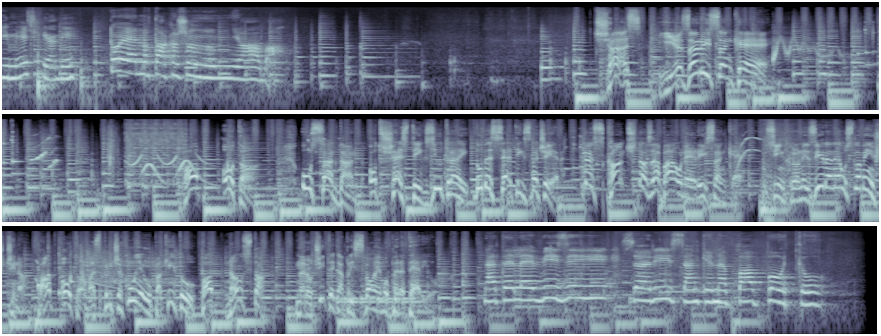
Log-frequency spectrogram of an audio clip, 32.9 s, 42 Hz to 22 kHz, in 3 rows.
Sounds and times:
Music: 0:00.0 - 0:31.4
Speech: 0:07.5 - 0:09.6, 0:14.8 - 0:27.4.

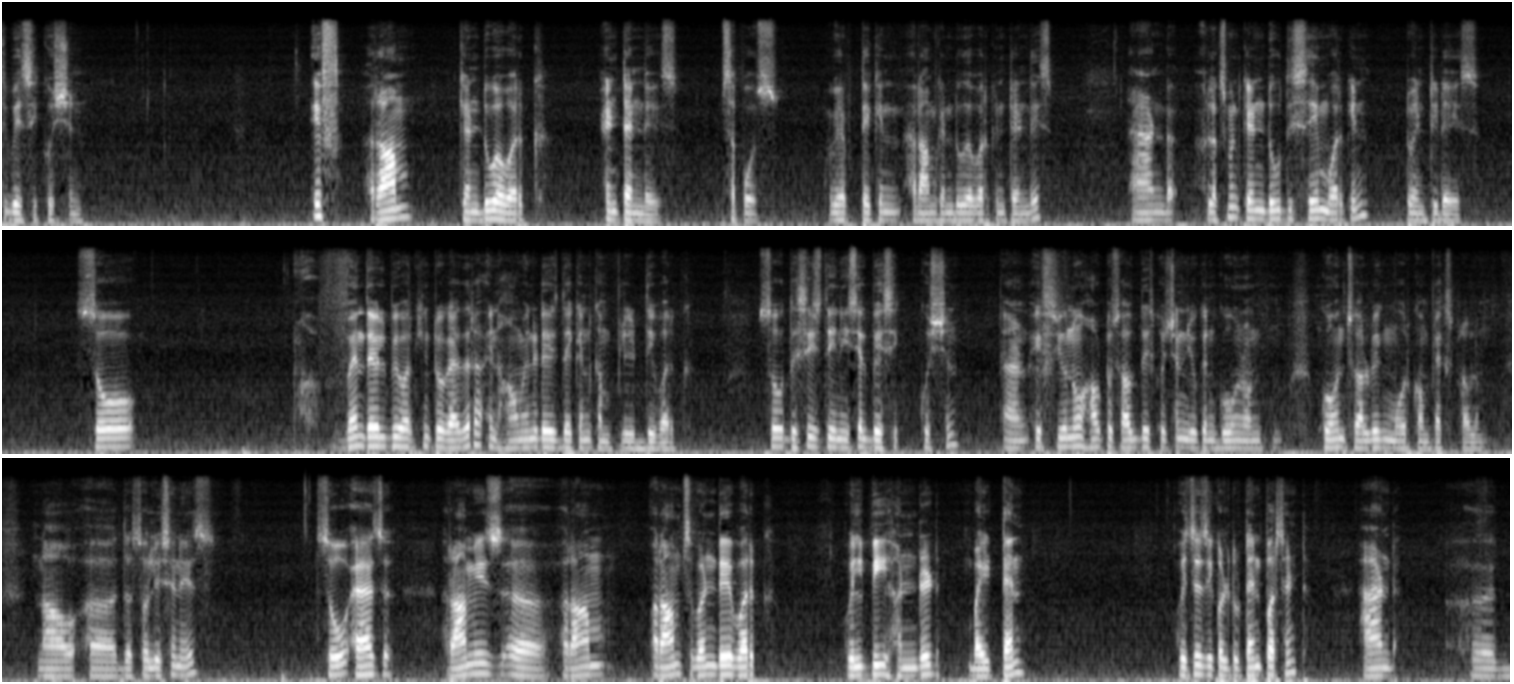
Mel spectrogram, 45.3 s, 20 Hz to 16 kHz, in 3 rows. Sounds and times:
Speech: 0:00.0 - 0:00.9, 0:03.1 - 0:10.6, 0:11.3 - 0:14.8, 0:15.8 - 0:16.5, 0:18.0 - 0:22.0, 0:22.7 - 0:30.0, 0:30.6 - 0:32.4, 0:33.3 - 0:38.0, 0:38.6 - 0:40.5, 0:42.0 - 0:44.2, 0:44.8 - 0:45.2.

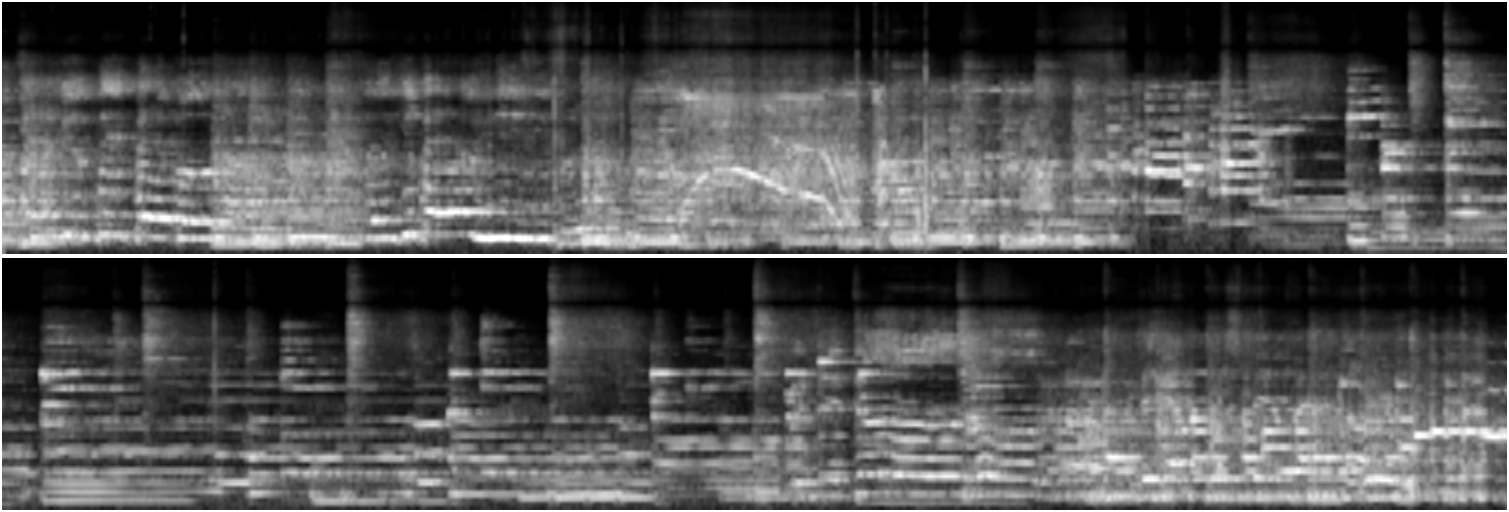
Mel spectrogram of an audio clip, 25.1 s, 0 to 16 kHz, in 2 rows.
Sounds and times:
Music: 0:00.0 - 0:25.0.

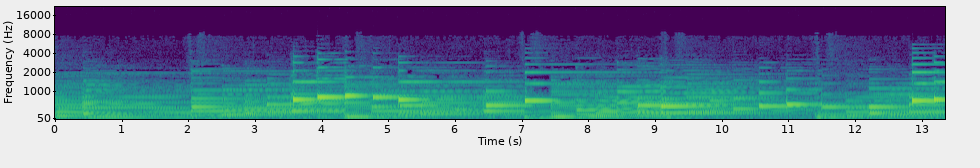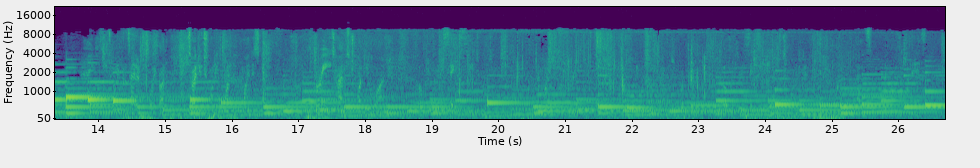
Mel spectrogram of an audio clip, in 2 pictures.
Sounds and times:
Music: 0:00.0 - 0:26.7
Speech: 0:13.6 - 0:26.7.

